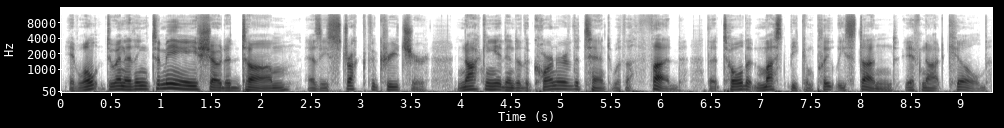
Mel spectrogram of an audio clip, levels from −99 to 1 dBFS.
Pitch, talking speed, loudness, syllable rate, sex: 110 Hz, 220 wpm, -20 LUFS, 5.5 syllables/s, male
